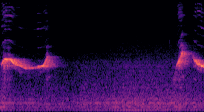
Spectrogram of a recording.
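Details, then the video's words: A male pet African grey parrot, apparently trying to talk, gives two clear whistles about three seconds apart, each starting high, dipping and curving back up, with quiet room hum between. "African Grey Parrot trying to say something!"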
